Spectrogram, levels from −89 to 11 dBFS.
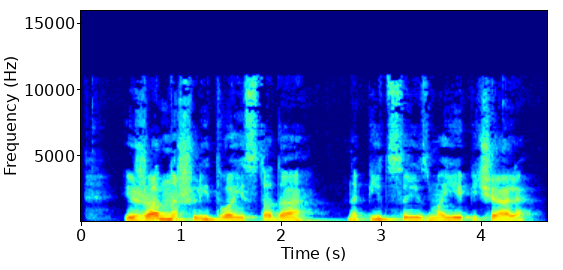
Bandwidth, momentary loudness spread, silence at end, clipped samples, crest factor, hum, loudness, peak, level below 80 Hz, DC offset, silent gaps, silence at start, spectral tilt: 11.5 kHz; 10 LU; 0.2 s; under 0.1%; 16 dB; none; -18 LUFS; -2 dBFS; -62 dBFS; under 0.1%; none; 0.45 s; -7 dB/octave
